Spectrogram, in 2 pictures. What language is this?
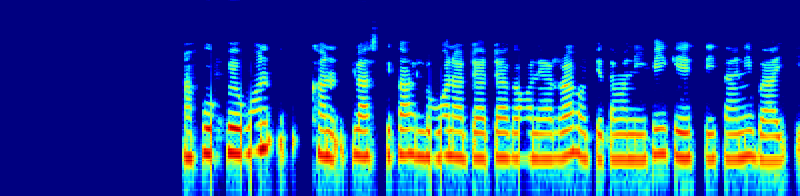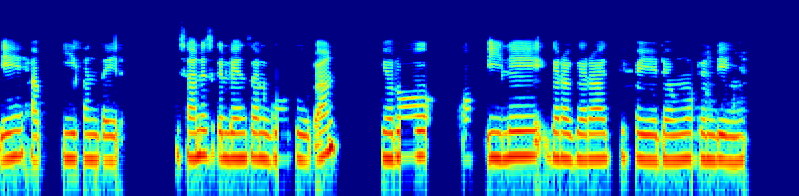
Oromo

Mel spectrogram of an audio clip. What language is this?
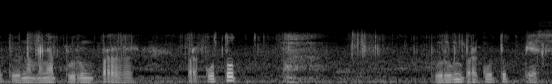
Indonesian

